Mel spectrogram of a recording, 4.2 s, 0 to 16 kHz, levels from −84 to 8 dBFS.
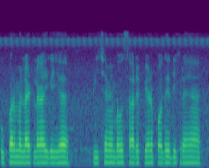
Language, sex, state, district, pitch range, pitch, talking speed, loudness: Hindi, male, Jharkhand, Palamu, 125-130 Hz, 130 Hz, 215 wpm, -19 LUFS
